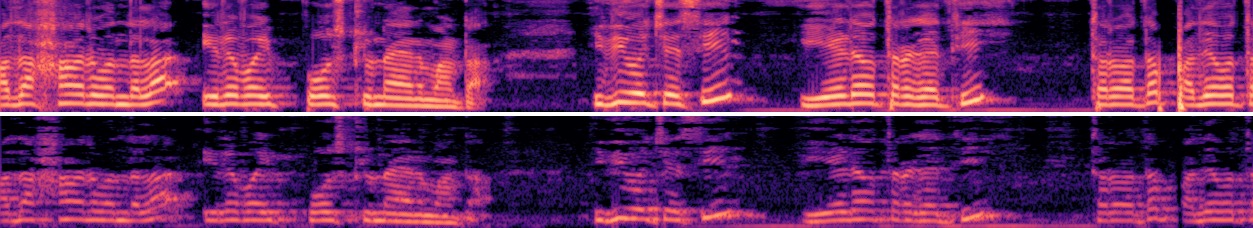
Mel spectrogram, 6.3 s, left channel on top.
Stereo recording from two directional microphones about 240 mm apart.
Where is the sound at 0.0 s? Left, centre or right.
Left.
